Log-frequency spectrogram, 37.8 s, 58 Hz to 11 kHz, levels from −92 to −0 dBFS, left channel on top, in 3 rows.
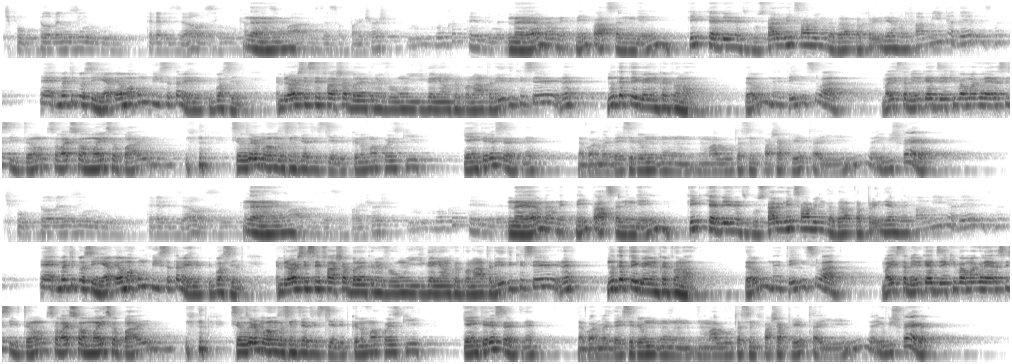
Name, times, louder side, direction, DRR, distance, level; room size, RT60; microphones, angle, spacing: voice 1, 0.2-1.5 1.8-7.0 10.7-12.5 14.1-14.2 23.9-24.2 28.5-29.0, left 1 dB, 50° left, 1.3 m, -52 dB
voice 2, 3.0-3.7 6.3-11.4 13.1-15.6 16.0-19.8 20.2-21.3 21.9-23.1 23.6-30.4 31.0-31.9 32.4-36.8, right 4 dB, 45° right, 0.3 m, -32 dB
18.0 x 6.9 x 2.6 m
head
